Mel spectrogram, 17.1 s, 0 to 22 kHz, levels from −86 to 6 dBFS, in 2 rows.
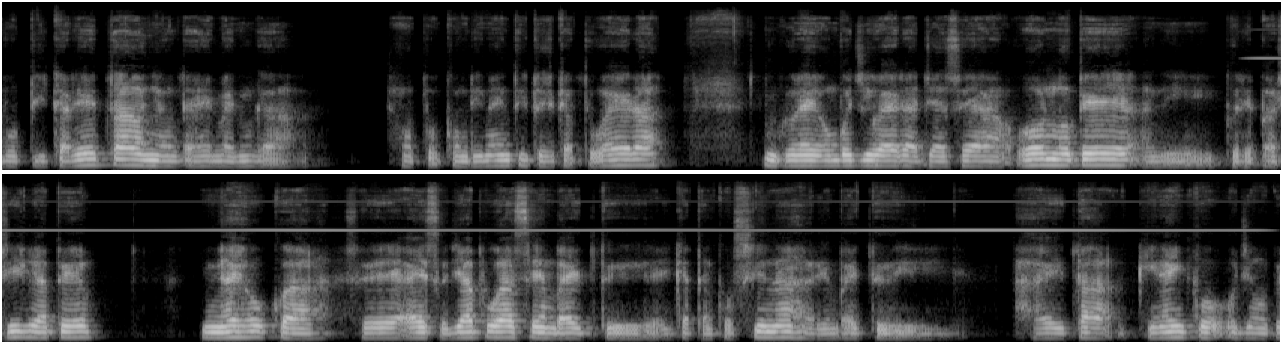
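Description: A speech recording in which a feedback whistle enters at 8.23 s and continues to the end at 17.05 s. It is a thin, steady tone at 5.5 kHz, sitting roughly 10 dB below the speech and swelling and fading slowly in level without building up. The likely cause is a loudspeaker-to-microphone loop held just at the edge of instability, so that a single high frequency keeps recirculating and sustaining itself rather than running away into full howl.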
